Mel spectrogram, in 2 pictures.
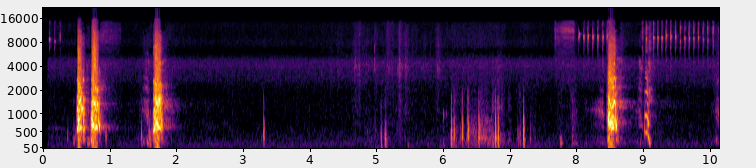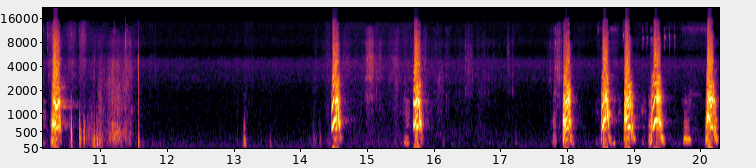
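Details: Two Dachshunds, a male and his mother, give sharp, excited barks in scattered bursts, with scratchy scuffling between, while digging out and killing a mole.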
